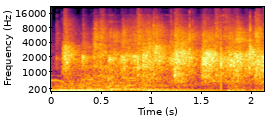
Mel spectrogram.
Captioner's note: audience applauding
